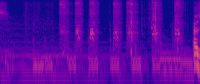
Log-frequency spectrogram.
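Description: Aerosol intake cleaner sprayed through its straw into a starter motor's casing in a run of short hissing bursts, about three a second, beginning about a second in.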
